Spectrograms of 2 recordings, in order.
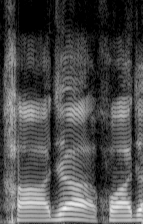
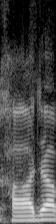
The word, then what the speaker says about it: خواجہ: اسلام کی تبلیغ فرمائی۔ خواجہ نہیں پڑھیں گے، خواجہ پڑھیں گے۔ خورشید روزانہ مشرق سے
